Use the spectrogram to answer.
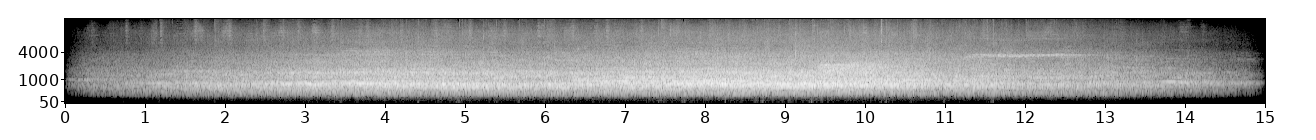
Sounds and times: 0.0s Crowd Cheering 15.0s

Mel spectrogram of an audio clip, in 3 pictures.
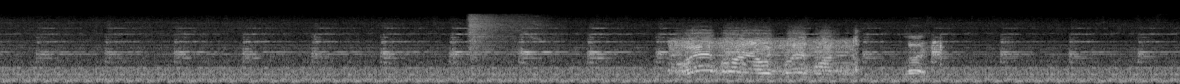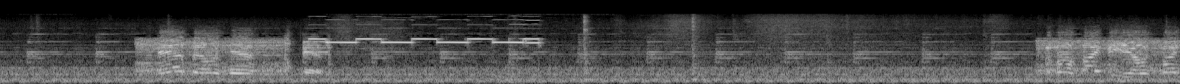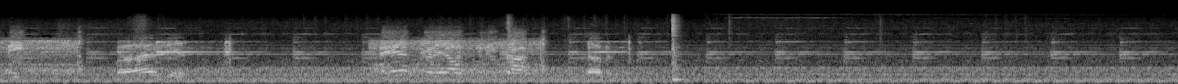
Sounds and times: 0.0s bell 7.5s
0.0s locomotive moving 35.3s
6.7s radio 8.6s
8.6s bell 13.2s
13.2s radio 15.2s
14.9s bell 22.5s
22.2s radio 25.4s
24.5s bell 35.3s
27.3s radio 29.6s

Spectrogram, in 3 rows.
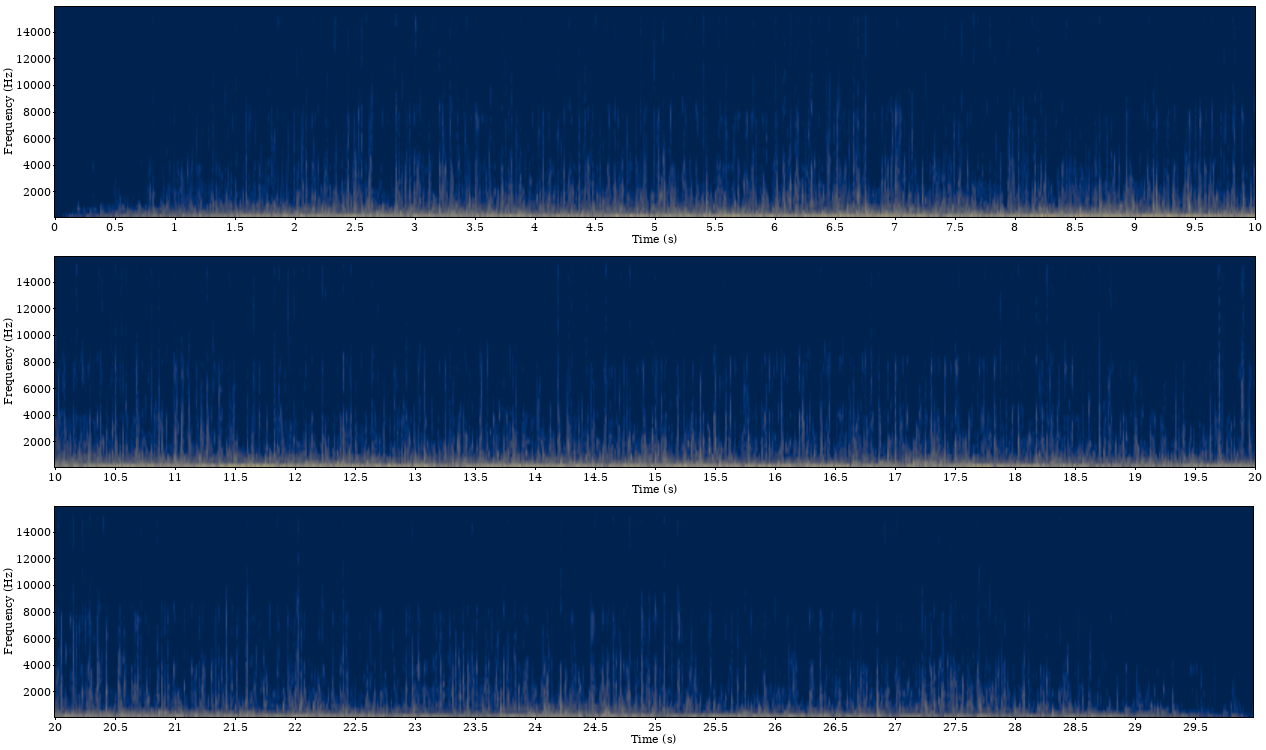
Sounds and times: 0.0s water 29.9s
0.1s Bubbles 29.9s
0.2s Boiling 29.9s

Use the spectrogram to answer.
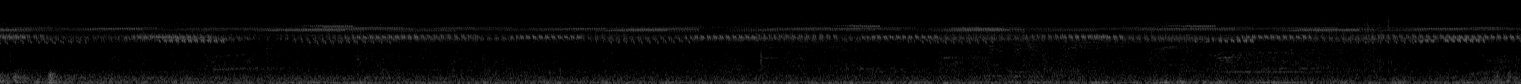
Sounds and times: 0.0s distant fireworks 5.6s
14.7s distant fireworks 15.2s

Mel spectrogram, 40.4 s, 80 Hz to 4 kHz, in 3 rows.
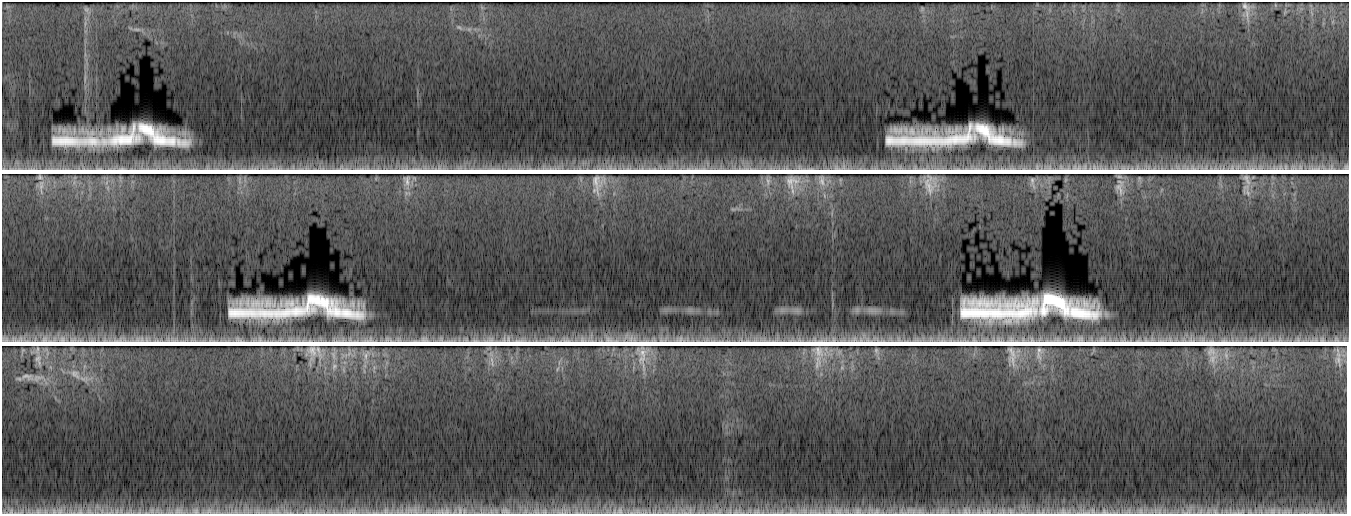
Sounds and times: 0.0s mourning doves 3.4s
0.0s light birdsong way back 40.3s
8.8s mourning doves 15.0s
15.6s mourning doves 17.9s
18.6s mourning doves 28.1s

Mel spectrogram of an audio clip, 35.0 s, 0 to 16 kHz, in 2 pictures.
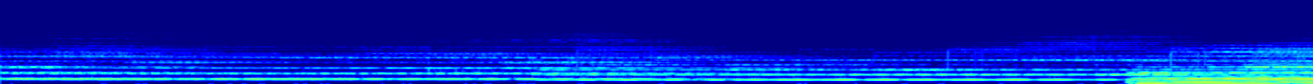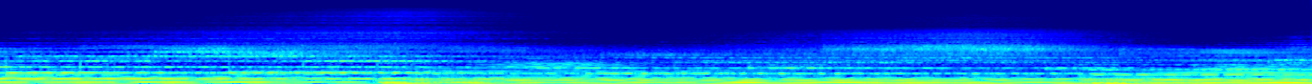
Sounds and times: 0.0s synthesizer 35.0s

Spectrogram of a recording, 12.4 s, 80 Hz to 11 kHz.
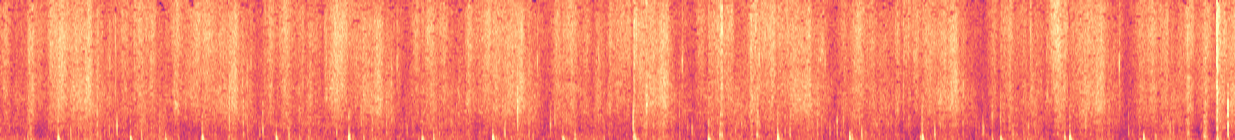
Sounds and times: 0.0s little walking on grit 12.3s
0.0s walking on beton 12.3s

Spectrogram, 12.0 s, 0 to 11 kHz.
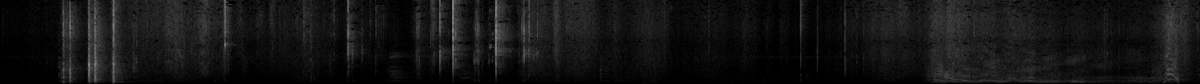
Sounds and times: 8.8s Dress biker outfit 12.0s
9.2s helmet 12.0s
9.2s zipper 12.0s

